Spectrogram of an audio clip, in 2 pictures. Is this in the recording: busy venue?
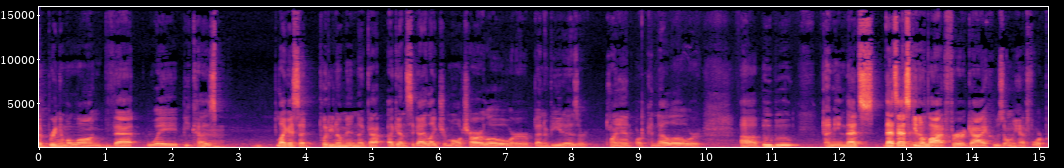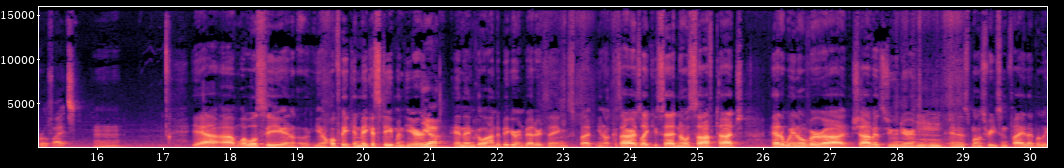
yes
